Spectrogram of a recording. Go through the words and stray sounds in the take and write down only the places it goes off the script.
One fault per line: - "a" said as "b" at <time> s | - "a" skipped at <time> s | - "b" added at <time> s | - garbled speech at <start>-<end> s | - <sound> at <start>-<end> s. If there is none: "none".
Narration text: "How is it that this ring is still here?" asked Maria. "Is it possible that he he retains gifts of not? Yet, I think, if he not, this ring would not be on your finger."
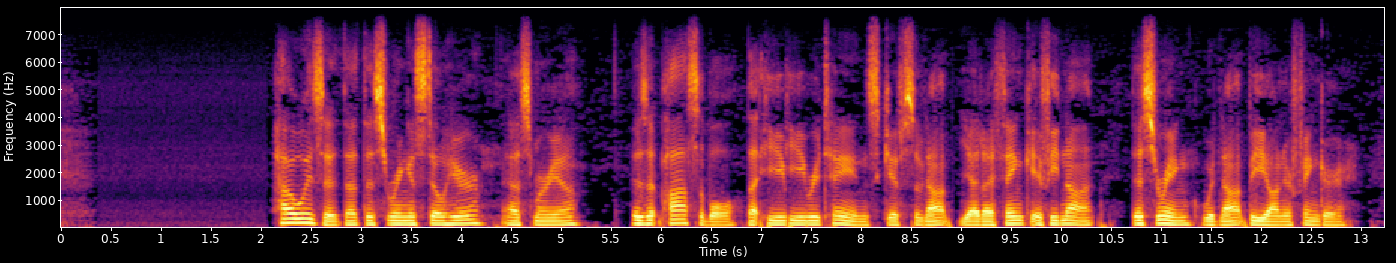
none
